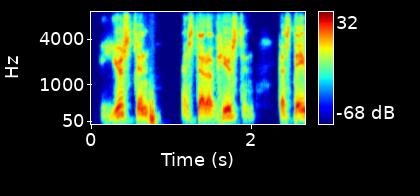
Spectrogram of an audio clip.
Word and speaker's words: Houston: And yeah, it's Houston, not Houston with an H. The H is silent, and it actually sounds more like Y. So it's Houston.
